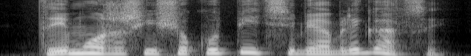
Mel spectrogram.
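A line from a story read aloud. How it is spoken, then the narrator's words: Plain. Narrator (Russian): сказала она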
